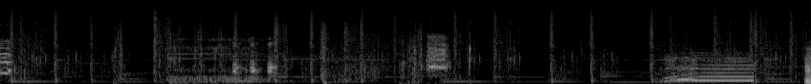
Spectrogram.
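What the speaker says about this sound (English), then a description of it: "They're chicken." Chickens clucking in the video game Minecraft, short clucks and squawks scattered among game sounds and faint footsteps, quiet overall with a louder burst near the end.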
